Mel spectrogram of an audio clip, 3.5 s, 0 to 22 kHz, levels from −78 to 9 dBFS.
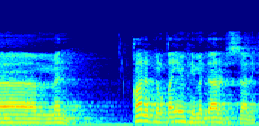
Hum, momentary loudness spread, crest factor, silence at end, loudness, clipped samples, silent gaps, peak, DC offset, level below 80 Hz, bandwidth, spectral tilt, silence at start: none; 16 LU; 16 dB; 0 s; -21 LUFS; under 0.1%; none; -6 dBFS; under 0.1%; -42 dBFS; 8 kHz; -6.5 dB/octave; 0 s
